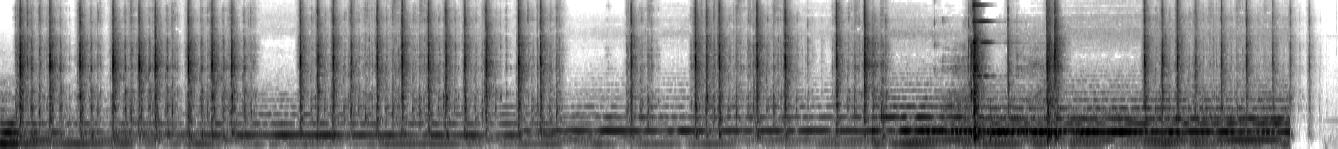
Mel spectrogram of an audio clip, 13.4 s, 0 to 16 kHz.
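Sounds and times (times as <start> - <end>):
old typewriter keys clacking: 0.2 - 5.7, 6.3 - 8.9, 9.7 - 10.7, 11.5 - 13.3.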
